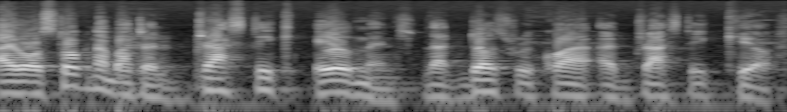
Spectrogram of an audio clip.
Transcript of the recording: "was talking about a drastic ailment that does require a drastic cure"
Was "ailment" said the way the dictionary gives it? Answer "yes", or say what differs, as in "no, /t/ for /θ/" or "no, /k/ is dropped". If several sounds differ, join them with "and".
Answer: yes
